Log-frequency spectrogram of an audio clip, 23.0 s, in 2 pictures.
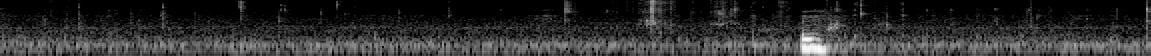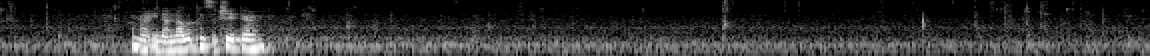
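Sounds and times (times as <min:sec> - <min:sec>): soft chewing: 0:00.0 - 0:12.9, 0:14.2 - 0:23.0
person humming briefly: 0:08.0 - 0:08.5.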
